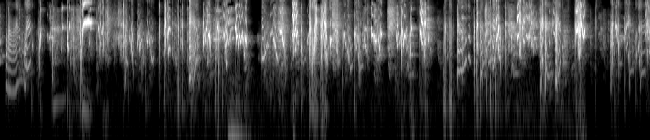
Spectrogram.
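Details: Happy pet budgerigars with a lively stream of squeaky warbles and raspy chirps, a couple of clear whistled notes at the start.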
